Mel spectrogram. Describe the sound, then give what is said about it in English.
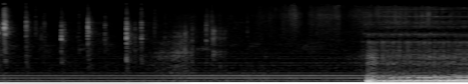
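Typing on a computer keyboard: a quick run of faint, light clicks over a constant low electrical hum, then the keystrokes stop and only the hum and a soft hiss remain. “Sorry while I type.”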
